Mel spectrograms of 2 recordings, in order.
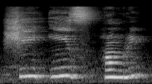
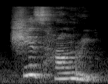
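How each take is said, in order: First: She and is are said fully and separately. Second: She and is are joined into one syllable. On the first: The speaker calls it wrong. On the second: The speaker calls it right. "while speaking, I will say she's hungry"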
